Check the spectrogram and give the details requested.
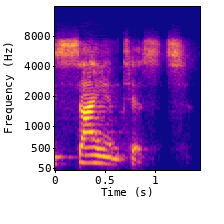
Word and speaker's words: scientists: So if we listen to the words and the stress, how many syllables in scientists? 3, right? Scientists. Scientists. Difficult to say. Scientists. Stress on the first syllable.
